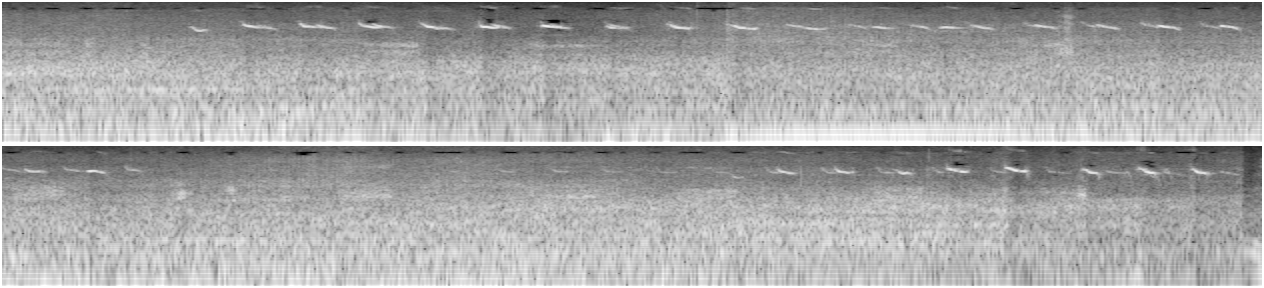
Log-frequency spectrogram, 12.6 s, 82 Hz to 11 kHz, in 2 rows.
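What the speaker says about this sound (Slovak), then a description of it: "Kačacia rodina prešla z Hrona cez 2 dvojprúdovky plné aut." A family of ducks quacks repeatedly in short bursts beside a busy road, the calls standing out over a constant low rumble of passing traffic.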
